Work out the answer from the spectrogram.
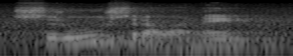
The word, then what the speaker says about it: श्रु: प्रथम है श्रवण श्रवण सुनने के अर्थ में श्रवणम प्रथम सूत्र है श्रचा इसमें बहुत लोग उच्चारण में एक गलती करते हैं।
